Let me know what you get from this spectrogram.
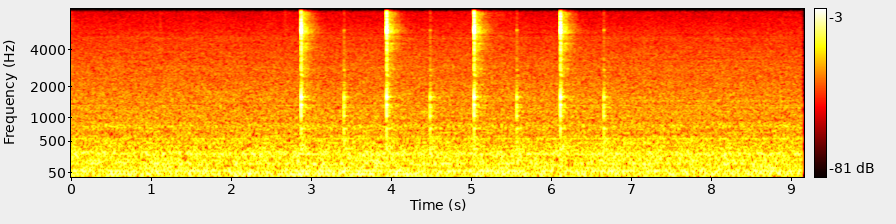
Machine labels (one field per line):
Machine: valve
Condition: normal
